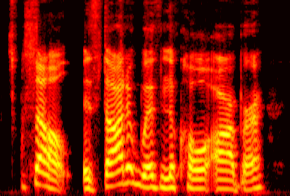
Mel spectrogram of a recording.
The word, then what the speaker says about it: Arbor: But let's get into this Cardi B and Nicole Amber. Or at Arbor, let me say her name correctly, Arbor, situation.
